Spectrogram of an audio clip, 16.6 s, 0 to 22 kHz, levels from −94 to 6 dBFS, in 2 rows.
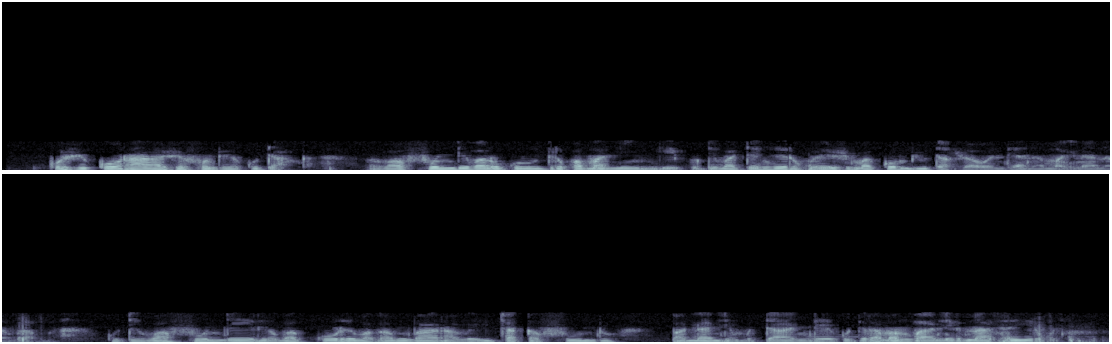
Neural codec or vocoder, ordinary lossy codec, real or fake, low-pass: none; AAC, 16 kbps; real; 7.2 kHz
